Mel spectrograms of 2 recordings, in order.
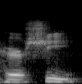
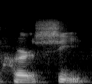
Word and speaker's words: Hirsi: lots of people in the netherlands also still mispronounce her name as ayaan Hirsi Ali instead of her see so I don't know how much influence that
